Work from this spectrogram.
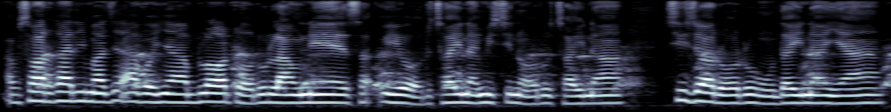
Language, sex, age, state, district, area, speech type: Nepali, female, 60+, West Bengal, Jalpaiguri, rural, spontaneous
